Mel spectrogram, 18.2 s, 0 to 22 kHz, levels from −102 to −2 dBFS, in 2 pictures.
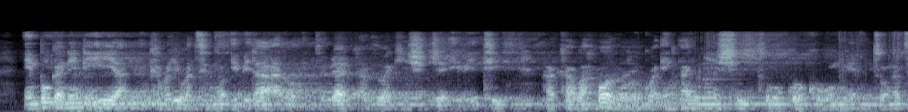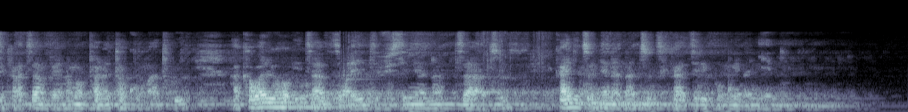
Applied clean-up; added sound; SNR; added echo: neural separator model SepFormer DNS4.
